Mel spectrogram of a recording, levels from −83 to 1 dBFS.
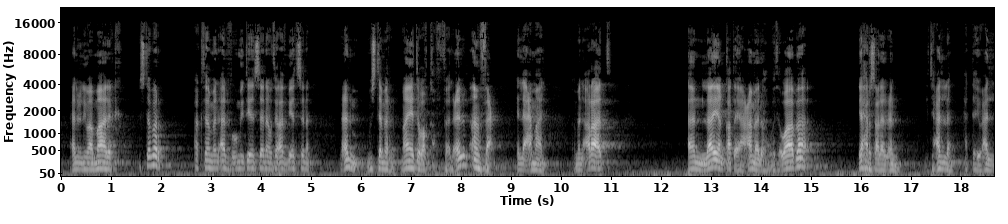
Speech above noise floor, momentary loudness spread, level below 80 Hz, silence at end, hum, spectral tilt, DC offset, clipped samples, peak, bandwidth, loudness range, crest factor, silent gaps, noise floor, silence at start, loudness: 24 dB; 17 LU; -50 dBFS; 0 s; none; -4 dB/octave; under 0.1%; under 0.1%; -6 dBFS; 16.5 kHz; 5 LU; 24 dB; none; -52 dBFS; 0.05 s; -27 LUFS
